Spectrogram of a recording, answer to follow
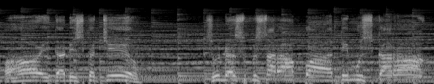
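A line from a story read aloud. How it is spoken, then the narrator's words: Loud question. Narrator (Indonesian): tanya ular sawah dengan suara keras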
